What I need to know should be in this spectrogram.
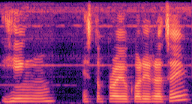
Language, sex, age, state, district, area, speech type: Nepali, female, 30-45, West Bengal, Darjeeling, rural, spontaneous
